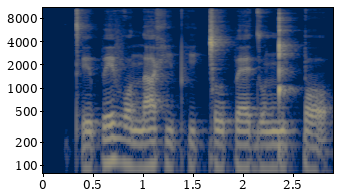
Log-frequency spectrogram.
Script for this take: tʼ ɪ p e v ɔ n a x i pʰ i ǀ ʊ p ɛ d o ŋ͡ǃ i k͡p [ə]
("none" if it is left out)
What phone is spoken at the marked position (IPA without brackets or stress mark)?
ɔ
